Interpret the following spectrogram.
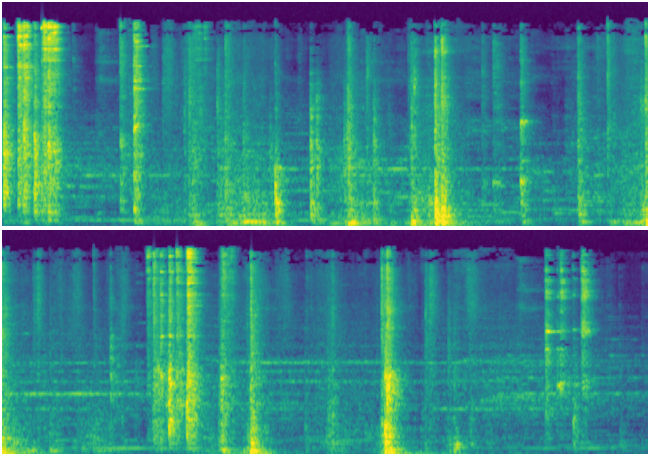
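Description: Dishes and cutlery being unloaded from a dishwasher: irregular clinks and knocks of metal cutlery, crockery and glass, with drawers and cupboard doors opening and closing, over quiet background music.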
